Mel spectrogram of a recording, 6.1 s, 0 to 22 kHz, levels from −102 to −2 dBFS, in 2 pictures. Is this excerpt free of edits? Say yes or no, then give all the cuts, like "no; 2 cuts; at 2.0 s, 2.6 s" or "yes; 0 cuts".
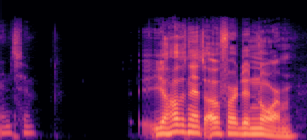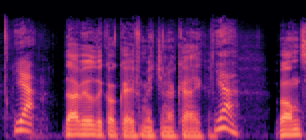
yes; 0 cuts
